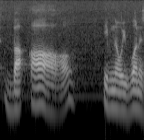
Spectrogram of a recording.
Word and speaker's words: Baal: we might say, it's whenever you see two vowels in a Hebrew word, you pronounce each vowel separately. That's why it's baal. Even though we want to say bao, it's baal.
